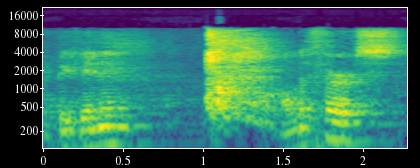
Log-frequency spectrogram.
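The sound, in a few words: sneeze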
